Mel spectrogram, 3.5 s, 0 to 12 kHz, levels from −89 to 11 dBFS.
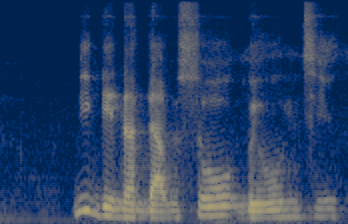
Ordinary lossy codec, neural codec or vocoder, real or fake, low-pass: Opus, 16 kbps; codec, 32 kHz, 1.9 kbps, SNAC; fake; 10.8 kHz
